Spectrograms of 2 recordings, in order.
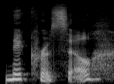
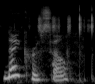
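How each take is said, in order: First: The first syllable sounds like 'nick'. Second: The first syllable sounds like 'nye'. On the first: The speaker calls it wrong. "So if it's derived from nickel, I would assume that it's pronounced nicrosil" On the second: The speaker calls it right. "Oh, nicrosil. That's fair"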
